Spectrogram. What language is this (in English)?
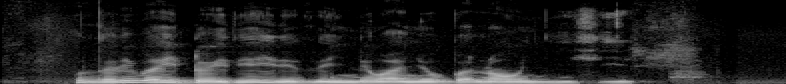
Kikuyu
